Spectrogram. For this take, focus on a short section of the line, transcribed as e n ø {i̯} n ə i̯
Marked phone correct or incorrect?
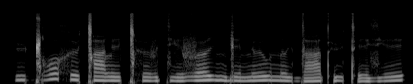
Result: incorrect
